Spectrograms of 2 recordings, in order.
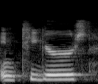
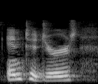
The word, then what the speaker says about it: integers: number five are integers remember we learned how to pronounce that word correctly it is not integers um it's integers and these include those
